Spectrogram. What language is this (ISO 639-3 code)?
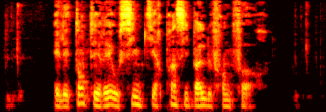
fra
